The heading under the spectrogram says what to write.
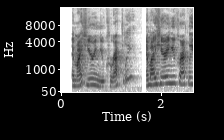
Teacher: So you can even literally repeat word for word, and then just have a rising intonation at the end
